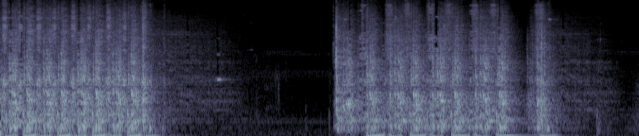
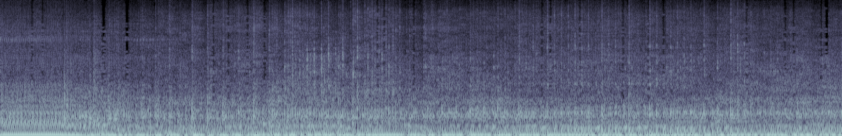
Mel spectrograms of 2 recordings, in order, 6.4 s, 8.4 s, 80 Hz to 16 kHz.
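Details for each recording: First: 1995 Harley-Davidson Sportster Evo engine after top-end rebuild, first start attempt, battery sat 7–8 months uncharged, on charger, carburetor possibly without fuel: two slow labored cranking bursts about three turns a second, no firing; slow cranking, no start. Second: 1995 Harley-Davidson Sportster Evo V-twin just after owner's top-end rebuild, battery charged after 7–8 months sitting: fires up quickly, steady even low rumble with no knocks or rattles, runs clean then cuts off; normal running.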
